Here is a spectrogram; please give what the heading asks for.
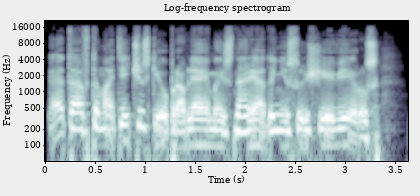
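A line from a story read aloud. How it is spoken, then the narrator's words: Moaning. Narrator (Russian): простонал Шект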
